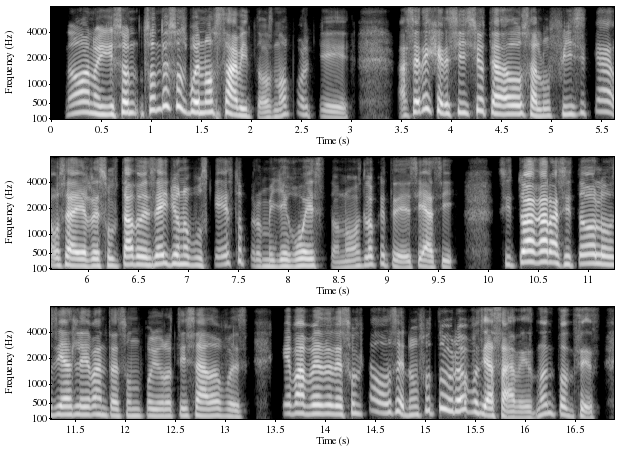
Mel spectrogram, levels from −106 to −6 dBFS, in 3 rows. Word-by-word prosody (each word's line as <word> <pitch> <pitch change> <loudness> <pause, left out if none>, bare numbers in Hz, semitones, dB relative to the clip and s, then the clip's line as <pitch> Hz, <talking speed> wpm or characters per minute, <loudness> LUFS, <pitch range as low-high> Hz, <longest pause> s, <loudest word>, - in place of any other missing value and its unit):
No, 255 +5 +1
no, 235 - +1
y 215 -1 +3
son 260 +1 +3
son 325 +8 -1
de 430 - +3
esos 405 -7 +1
buenos 270 0 +3
hábitos, 165 - +3
¿no? 210 +7 -7
Porque 160 - -9 0.5
hacer 275 +2 +1
ejercicio 265 -2 0
te 280 - -2
ha 230 - +8
dado 225 +1 +4
salud 180 -5 -1
física, 235 +8 -6
o - - -2
sea, 185 -1 +4
el 175 -1 +3
resultado 185 +4 +2
es 195 -1 0
de: 225 +2 +5
"Yo 230 +1 +1
no 220 -1 -2
busqué 195 +2 -8
esto, 280 +6 -8
pero 165 -7 -13
me 165 -1 -6
llegó 170 +2 -1
esto", 175 -6 -4
¿no?, 150 +3 -9
es 175 - -10
lo 205 +1 -3
que 230 - -9
te 175 - -11
decía 145 +2 -1
si 145 +1 -10 0.4
si 205 - -13
tú 180 - -1
agarras 275 -3 +7
y 215 - -2
todos 235 +4 0
los 210 -2 -1
días 210 0 +1
levantas 205 -4 -2
un 175 -1 -8
pollo 175 -1 -5
rostizado, 180 +1 -2
pues, 155 -3 -8 0.3
qué 235 0 -6
va 245 - +4
a - - +8
haber 230 0 +2
de 230 - +1
resultados 245 +5 -4
en 215 -8 -2
un 205 - -7
futuro, 310 - -2
pues, 265 -3 -4
ya 195 -4 +5
sabes, 140 -4 -2
¿no? 205 - -6
Entonces, 200 - -6
210 Hz, 230 wpm, -21 LUFS, 175-245 Hz, 0.5 s, ha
